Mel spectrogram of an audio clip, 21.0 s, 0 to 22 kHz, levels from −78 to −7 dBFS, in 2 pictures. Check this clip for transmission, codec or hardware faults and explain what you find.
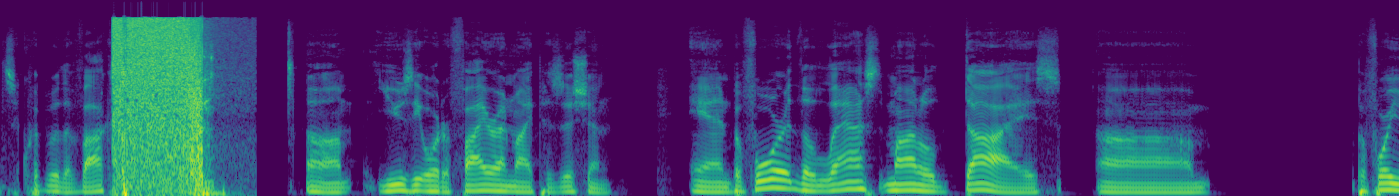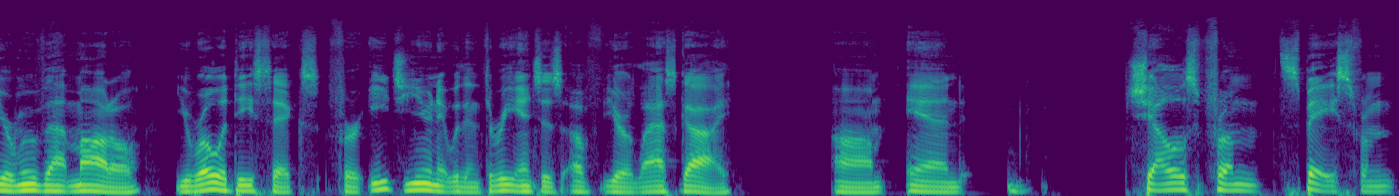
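One fault is present. From 0.84 to 1.92 s, between "equipped with a" and "um use the order", the speech gives way to loud, harsh broadband noise for about a second. These are samples built from the wrong bytes: the reader misassembles each sample, so the fast-changing low bits become the large part of every value.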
